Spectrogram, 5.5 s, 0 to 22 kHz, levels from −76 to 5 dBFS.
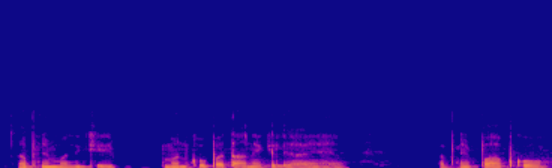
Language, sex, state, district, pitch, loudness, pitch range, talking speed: Hindi, male, Bihar, Jahanabad, 115 Hz, -27 LUFS, 110-115 Hz, 150 wpm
